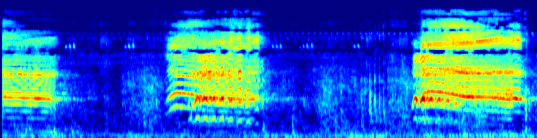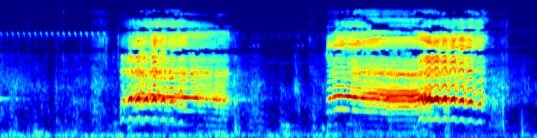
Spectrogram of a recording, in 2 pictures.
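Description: A Nigerian Dwarf goat gives a string of loud, nasal bleats, roughly every two seconds. Each call wavers and trembles, giving it an odd, almost comical quality.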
